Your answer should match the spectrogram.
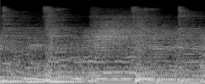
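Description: Live rock band playing loudly: two electric guitars, electric bass and drum kit, with cymbal hits recurring about every half second.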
